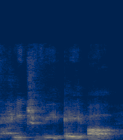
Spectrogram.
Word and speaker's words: Hvar: I went to Var. I always pronounced it Var. It's H-V-A-R. It could be Hvar. I've always pronounced it Var. I might be wrong, someone's gotta tell me.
